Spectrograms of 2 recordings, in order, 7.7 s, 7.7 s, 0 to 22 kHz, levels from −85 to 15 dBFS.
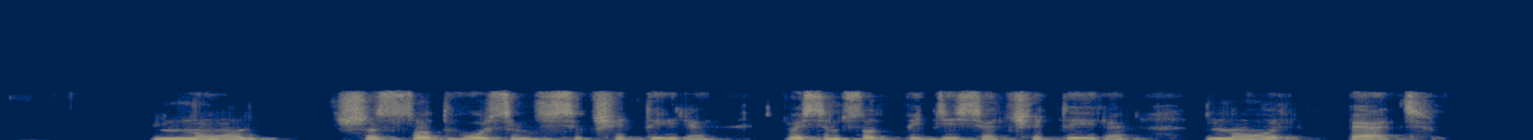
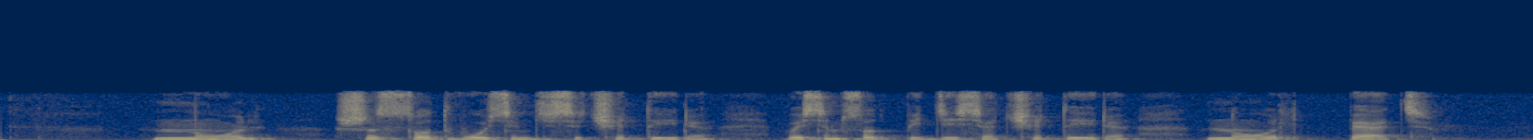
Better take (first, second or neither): second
